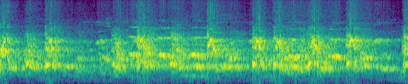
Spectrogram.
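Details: Kennel of small shelter dogs and puppies in full voice: rapid, overlapping, high-pitched yaps and thin yips, some whimper-like, running without pause for the whole stretch.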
